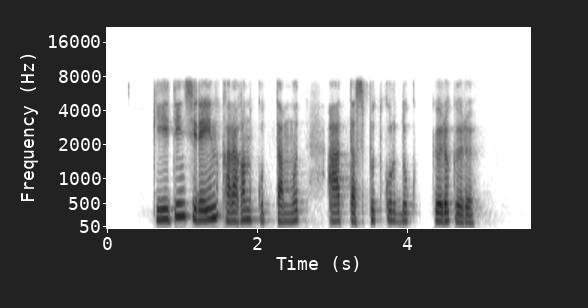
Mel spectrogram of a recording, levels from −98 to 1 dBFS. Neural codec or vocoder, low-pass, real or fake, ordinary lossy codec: codec, 24 kHz, 0.9 kbps, DualCodec; 7.2 kHz; fake; Opus, 32 kbps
